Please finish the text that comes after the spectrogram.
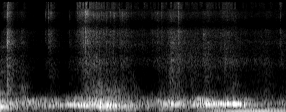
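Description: A male pigeon coos in a bird sale setting, low rolling coos repeating a few times at close range over a faint background hum.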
